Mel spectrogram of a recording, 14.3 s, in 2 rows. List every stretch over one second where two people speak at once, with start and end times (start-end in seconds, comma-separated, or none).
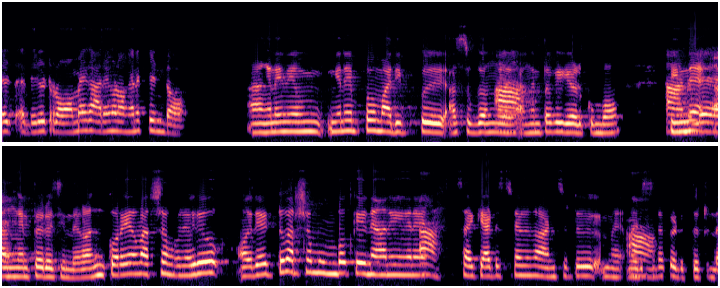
none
